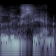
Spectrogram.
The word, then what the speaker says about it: Lucian: His name's Lucian, obviously. But in this point in time, they pronounce C's as hard K sounds, hence Kronos with his K.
